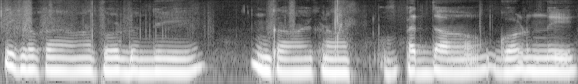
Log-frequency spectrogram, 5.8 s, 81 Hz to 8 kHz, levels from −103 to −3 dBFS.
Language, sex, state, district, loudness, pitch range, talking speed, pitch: Telugu, male, Andhra Pradesh, Annamaya, -12 LUFS, 160-175 Hz, 60 wpm, 165 Hz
